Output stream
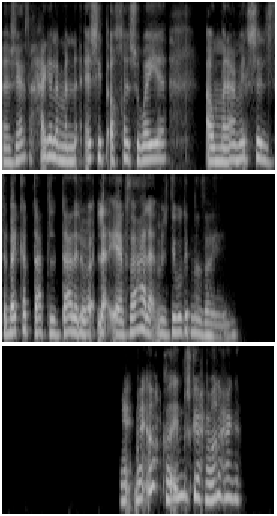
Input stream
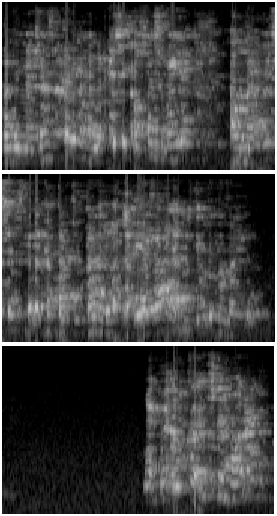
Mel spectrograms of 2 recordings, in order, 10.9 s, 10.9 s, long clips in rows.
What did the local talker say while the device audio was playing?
none

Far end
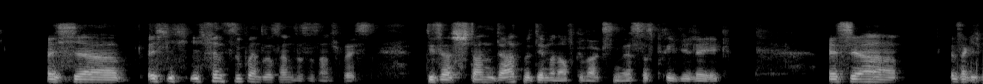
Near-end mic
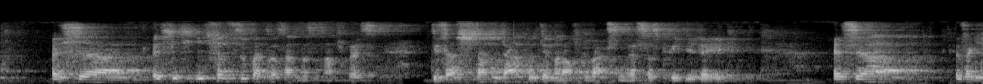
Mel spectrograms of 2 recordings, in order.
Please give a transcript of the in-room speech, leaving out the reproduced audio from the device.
none

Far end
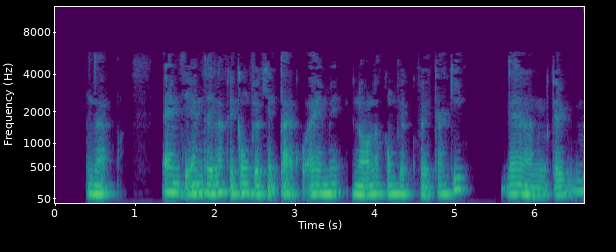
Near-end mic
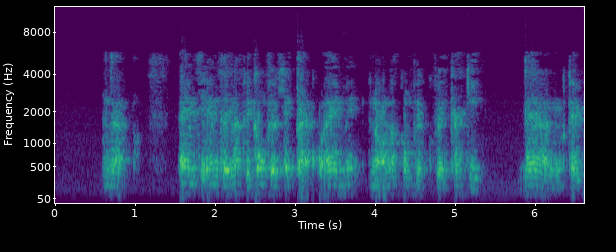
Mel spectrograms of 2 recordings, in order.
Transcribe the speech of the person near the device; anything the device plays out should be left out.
none

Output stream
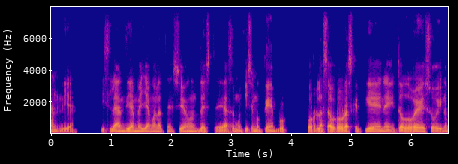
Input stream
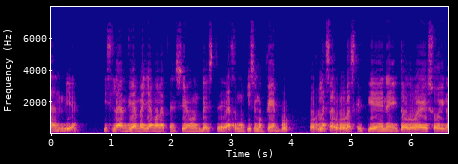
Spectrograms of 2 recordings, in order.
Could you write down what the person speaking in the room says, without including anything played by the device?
none

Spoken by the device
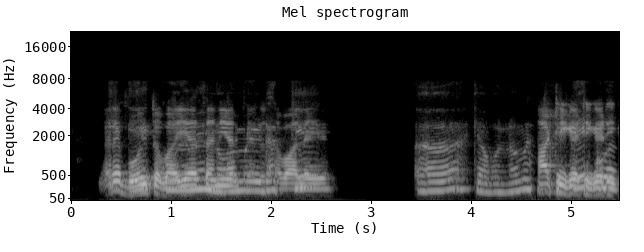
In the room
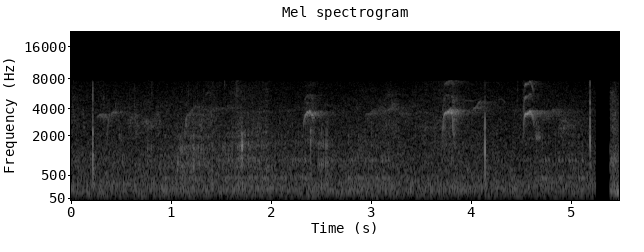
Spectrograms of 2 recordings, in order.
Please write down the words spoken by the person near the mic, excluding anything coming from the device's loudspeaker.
none

